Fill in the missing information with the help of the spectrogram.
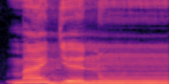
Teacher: Maka jimnya ini dipantulkan dengan pantulan yang kecil. Majnun saat berhenti di nun hukumnya adalah mad arid lisukun. · Wala majnun, maj, jimnya dihukumi qalqalah sugro karena ada huruf jim yang sukunnya sukun asli dan berada di tengah bacaan, maka jimnya ini dipantulkan dengan pantulan yang kecil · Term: qalqalah sugra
